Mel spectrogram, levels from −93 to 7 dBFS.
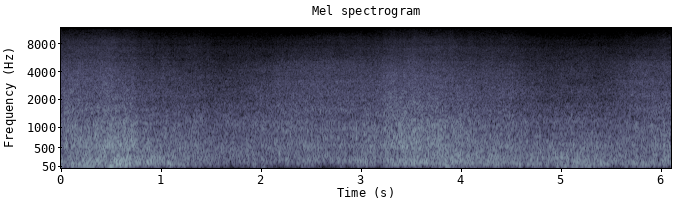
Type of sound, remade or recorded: remade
